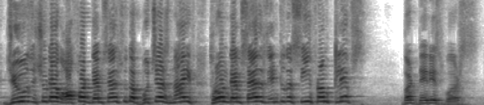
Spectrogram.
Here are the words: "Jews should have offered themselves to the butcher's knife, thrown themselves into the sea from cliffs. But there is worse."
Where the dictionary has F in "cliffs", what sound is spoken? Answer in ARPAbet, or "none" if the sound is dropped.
F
